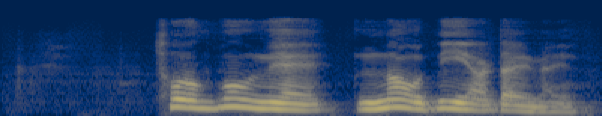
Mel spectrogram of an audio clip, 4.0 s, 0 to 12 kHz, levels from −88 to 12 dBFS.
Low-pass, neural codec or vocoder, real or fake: 7.2 kHz; codec, 16 kHz, 0.5 kbps, FunCodec, trained on Chinese and English, 25 frames a second; fake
